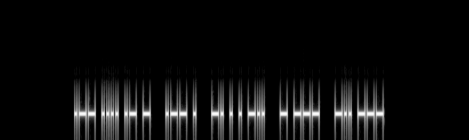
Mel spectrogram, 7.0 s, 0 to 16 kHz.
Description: Morse code, heard as a keyed tone, about 34 wpm, 700 Hz. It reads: WHAT WE NEED TO DO
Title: Sets of 5 Words Encore 35wpm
